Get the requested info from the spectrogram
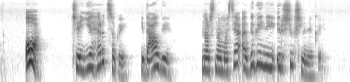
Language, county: Lithuanian, Vilnius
